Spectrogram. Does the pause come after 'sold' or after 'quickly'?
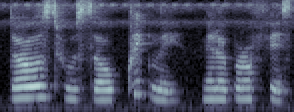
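after quickly. The pause comes after the word quickly. Those who sold quickly made a profit. "meaning a profit was made by those who so quickly"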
